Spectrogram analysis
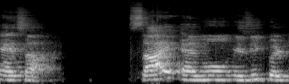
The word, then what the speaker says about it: psi: ये दिखा है, ये देखो, इसको बोलते हैं साई, PSI, P साइलेंट है, पसाई नहीं, PSI साई, क्या बोलते हैं इसको।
